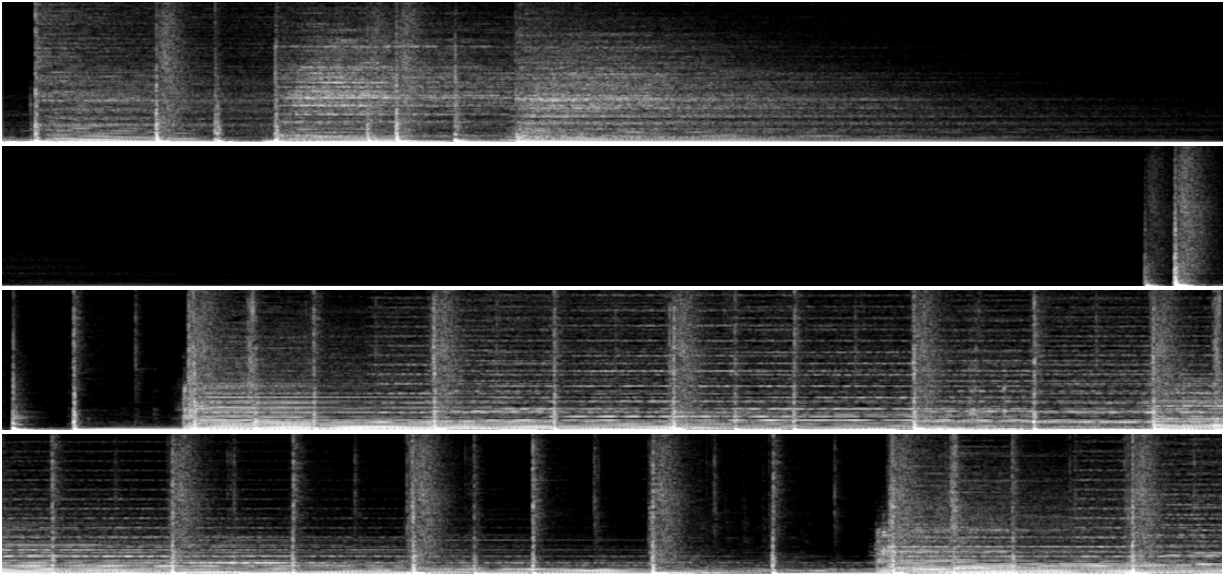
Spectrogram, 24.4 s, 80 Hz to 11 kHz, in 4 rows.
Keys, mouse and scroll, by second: 0.0-5.0 typing, 11.5 alt+scroll up 1, 20.4 alt+scroll up 1.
